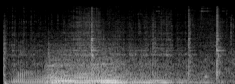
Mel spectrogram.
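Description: Engine of a converted amphibious Citroën CX running as the car creeps down a riverbank, a steady low hum that fades near the end, with two short clicks.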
